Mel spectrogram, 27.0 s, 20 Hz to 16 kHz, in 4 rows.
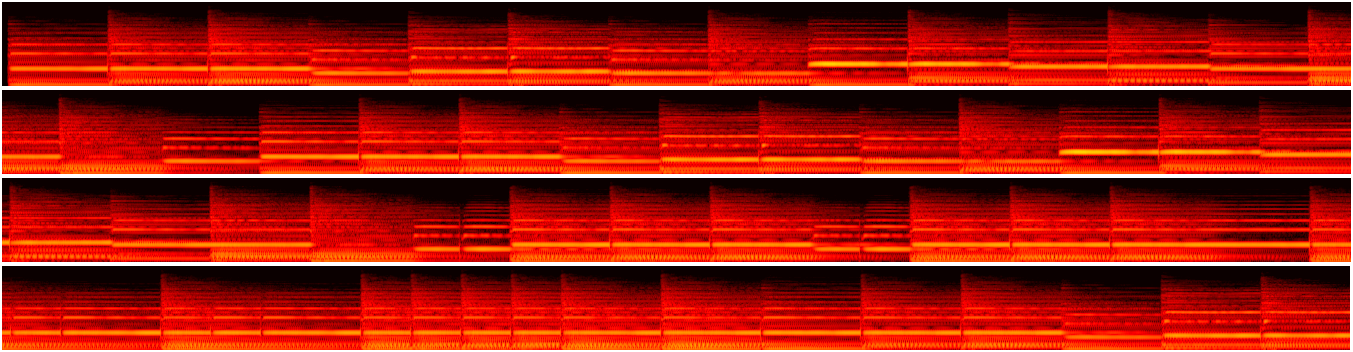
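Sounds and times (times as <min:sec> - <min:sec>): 
recorder playing a nursery tune: 0:00.0 - 0:26.9.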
